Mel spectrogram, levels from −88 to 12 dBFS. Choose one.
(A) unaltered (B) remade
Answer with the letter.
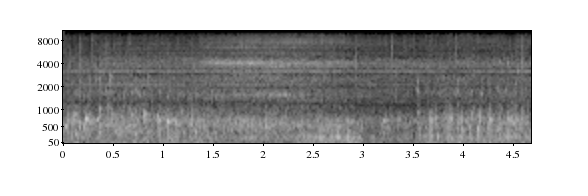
B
